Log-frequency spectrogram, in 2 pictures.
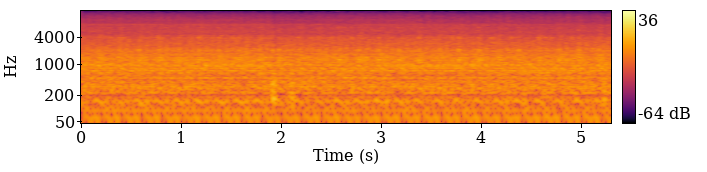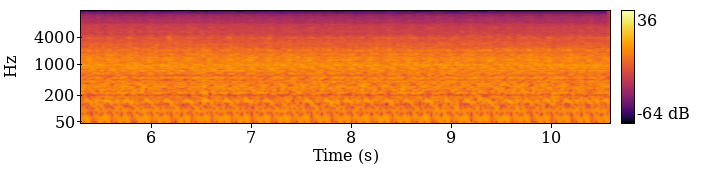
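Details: Tri-axle diesel dump truck after its dead-battery no-start was fixed: heavy diesel idling with a steady, even low rumble, no misses or knocks; normal idle.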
